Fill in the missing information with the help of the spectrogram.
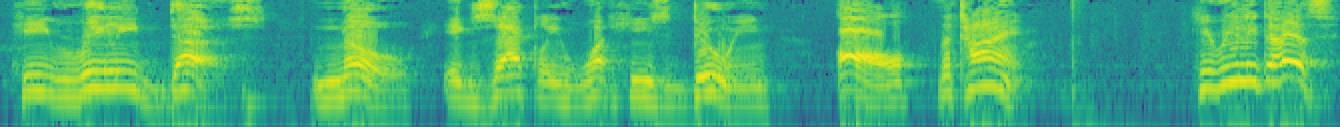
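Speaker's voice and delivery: REALLY and DOES drawn out slow and emphatic; slow, insistent conviction on each word. Real, not acted. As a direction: drive home "He really does" with slow, weighty stress. Emphatic assurance of faith.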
